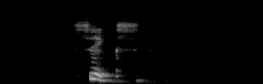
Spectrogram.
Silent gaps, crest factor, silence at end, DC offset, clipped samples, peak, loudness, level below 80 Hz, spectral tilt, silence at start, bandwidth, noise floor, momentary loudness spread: none; 22 dB; 1.2 s; under 0.1%; under 0.1%; -16 dBFS; -32 LUFS; -84 dBFS; -3 dB/octave; 0.75 s; 10 kHz; -83 dBFS; 17 LU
